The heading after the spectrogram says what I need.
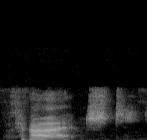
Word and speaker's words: touched: one more time okay so you're saying this o u is sounding more like an ow like this couch but it should be more of an ah like this touched touched yes perfect okay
